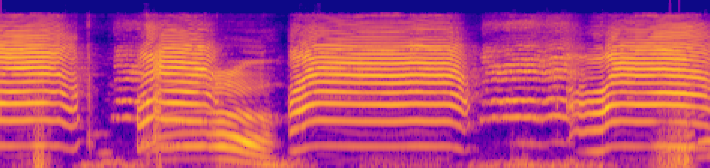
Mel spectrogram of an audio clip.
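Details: Goat crying out during castration, long harsh quavering bleats almost continuous, one sliding downward, with men's voices underneath.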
